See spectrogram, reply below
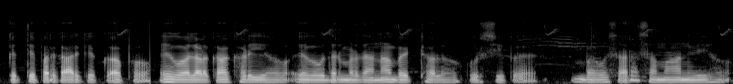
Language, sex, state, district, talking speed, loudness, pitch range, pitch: Magahi, male, Bihar, Jamui, 205 wpm, -22 LUFS, 105-110 Hz, 105 Hz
